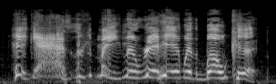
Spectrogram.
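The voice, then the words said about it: Put-on country accent. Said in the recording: “With a country accent.”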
